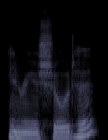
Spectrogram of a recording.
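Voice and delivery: ordinary delivery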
